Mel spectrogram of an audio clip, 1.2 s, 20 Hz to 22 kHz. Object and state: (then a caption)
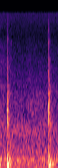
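Aluminum keyboard front plate that sounds like plastic. Two short, sharp taps on the aluminum front plate of a Logitech G413 keyboard, each a dull low thump with a brief click that dies away almost at once. Despite the aluminum, the plate sounds like plastic.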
